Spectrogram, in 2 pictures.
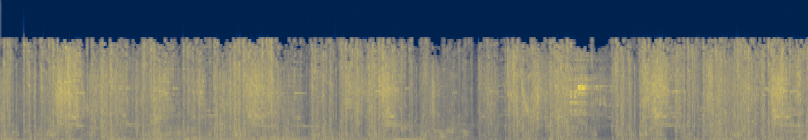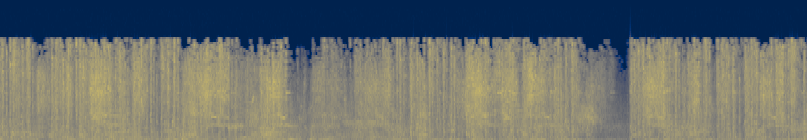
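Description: Spell effects crackle and explode in rapid bursts during a game battle.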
